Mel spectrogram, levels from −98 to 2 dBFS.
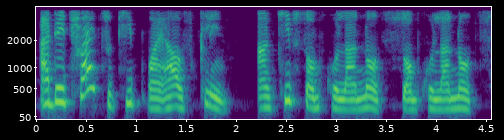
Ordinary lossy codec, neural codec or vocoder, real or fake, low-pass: none; none; real; 3.6 kHz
